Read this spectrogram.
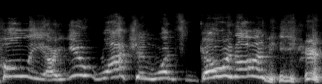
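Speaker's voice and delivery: acted, shrill, furious shout at very high pitch. Retelling a phone call during a pregame scuffle: imitating Glenn Sather yelling. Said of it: "he starts yelling".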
